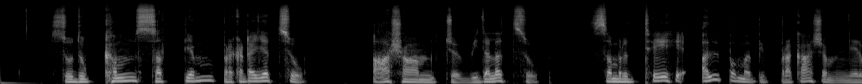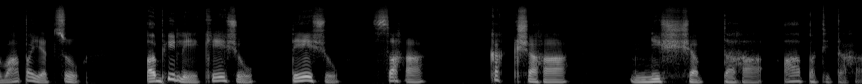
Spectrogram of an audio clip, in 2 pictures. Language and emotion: Sanskrit, sad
